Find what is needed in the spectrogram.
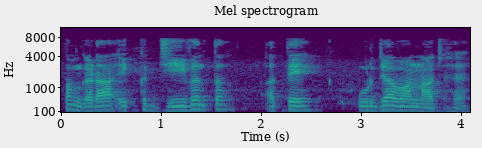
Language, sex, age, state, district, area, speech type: Punjabi, male, 30-45, Punjab, Mansa, rural, spontaneous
